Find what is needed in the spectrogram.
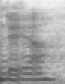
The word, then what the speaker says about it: Zendaya: How do you say it? Zendaya. Zendaya.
